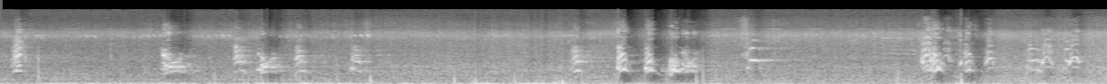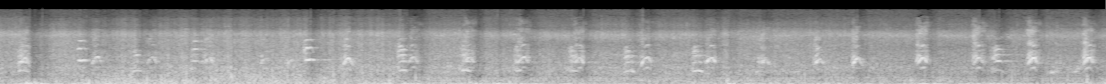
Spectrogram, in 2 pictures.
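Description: Several dogs barking and yipping over and over in short calls, with some whimpering.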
